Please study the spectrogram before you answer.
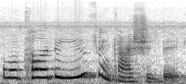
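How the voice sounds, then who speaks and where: A woman's voice: extremely high pitch, wildly swooping pitch, brisk, mellow, muffled recording, slight background noise, pitched above the performer's own voice, full character voice. A woman voicing an eager but unsure young male turkey, polite and earnest in a storybook reading. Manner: polite and earnest, a bit timid.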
